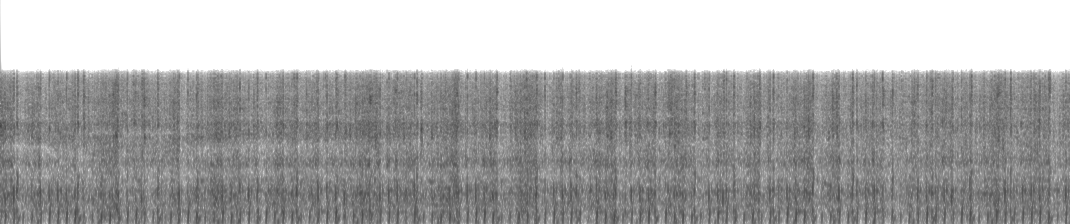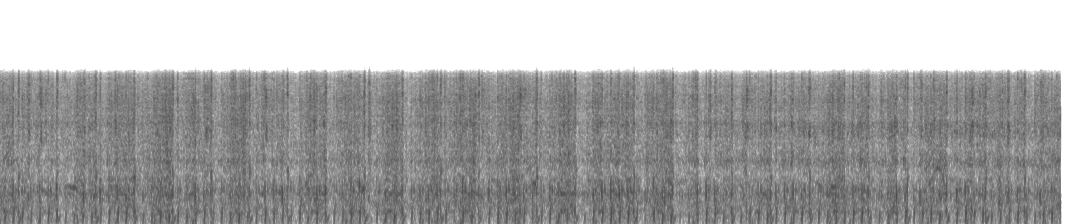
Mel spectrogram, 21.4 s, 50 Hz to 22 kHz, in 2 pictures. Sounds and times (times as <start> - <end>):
Medium engine (mid frequency): 0.0 - 21.3
Speech: 11.1 - 11.8, 18.3 - 20.4.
